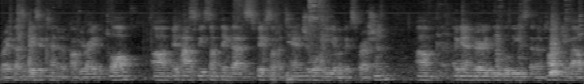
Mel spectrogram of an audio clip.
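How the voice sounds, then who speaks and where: Male panelist, steady and methodical, flat delivery, picked up from afar in a noisy, echoing hall. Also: on the low side. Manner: methodical, often tags "right?". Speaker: panelist answering audience questions. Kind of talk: live panel Q&A. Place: large indoor event space. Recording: echoey hall from far off, noisy.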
